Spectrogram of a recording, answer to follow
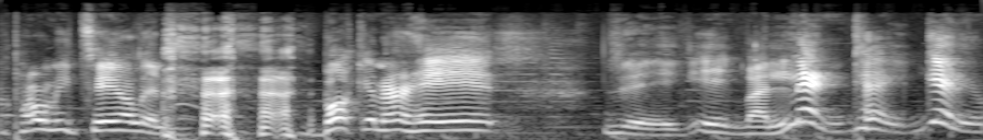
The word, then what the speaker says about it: Valente: Yeah, she said it's Valente or something like that.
